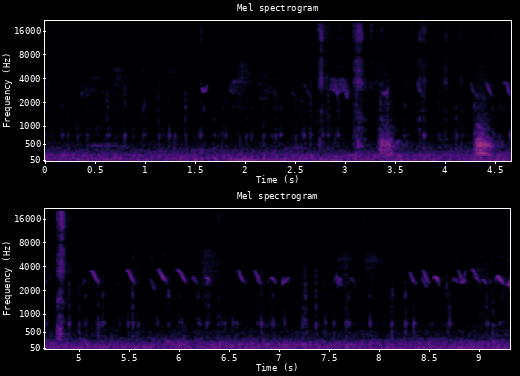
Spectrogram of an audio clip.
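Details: Newly hatched chickens, just born, chirping; high, short downslurred peeps repeat rapidly in the second half over a steady low rumble, with a few sharp knocks and scuffs.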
